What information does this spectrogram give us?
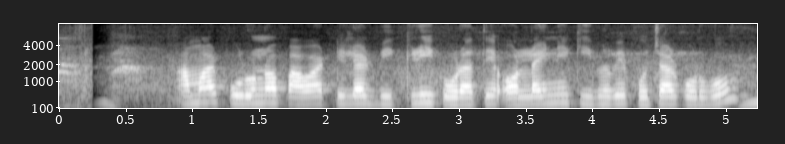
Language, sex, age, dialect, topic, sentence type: Bengali, female, 18-24, Rajbangshi, agriculture, question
